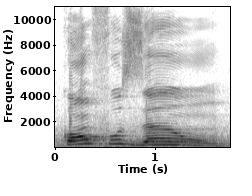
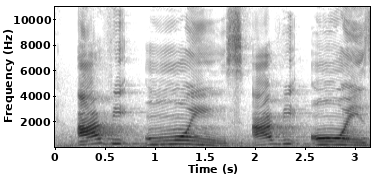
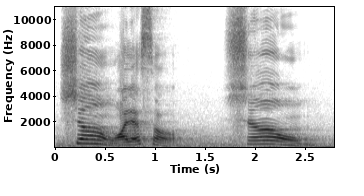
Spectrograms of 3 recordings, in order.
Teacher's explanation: Olha só, percebam que aqui em cima do A nós temos o tio, ó. É um som, como eu falei para vocês, que sai pela boca e pelo nariz ao mesmo tempo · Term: som nasal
